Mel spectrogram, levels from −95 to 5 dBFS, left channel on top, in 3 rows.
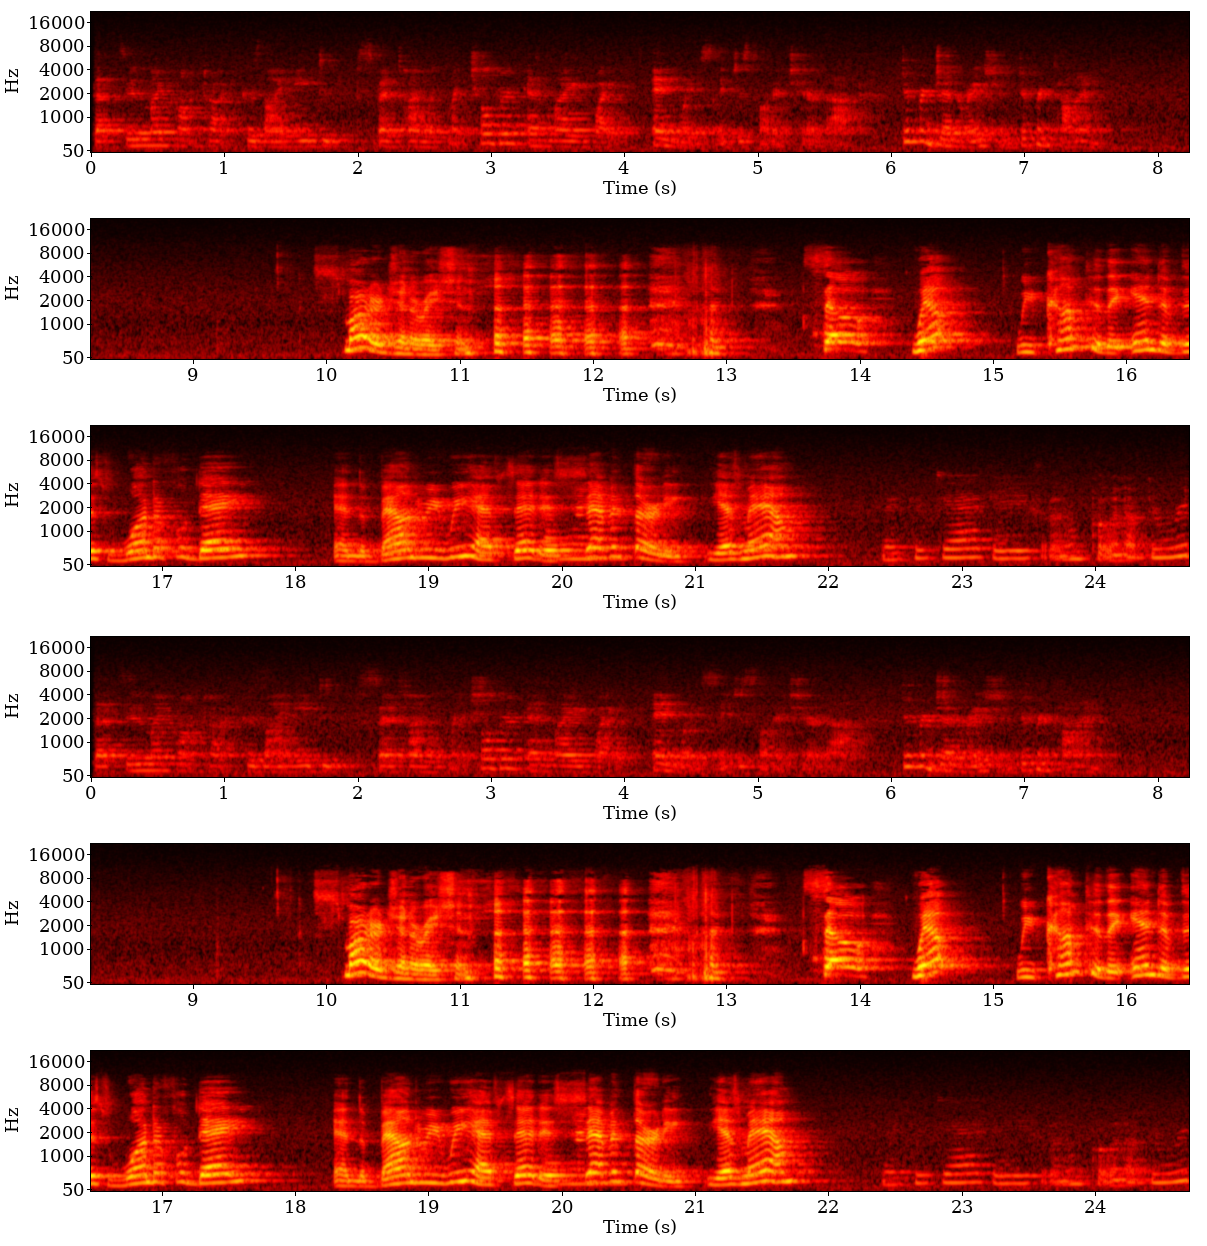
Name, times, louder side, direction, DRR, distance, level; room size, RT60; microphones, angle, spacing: voice 1, 0.0-7.6, left 1 dB, 30° left, -1 dB, 2.5 m, -51 dB
voice 2, 9.9-13.4 13.6-14.7 15.2-17.7 18.3-21.8, right 3 dB, 25° right, 10 dB, 0.7 m, -30 dB
voice 3, 19.9-20.4 22.4-24.7, left 3 dB, 75° left, 8 dB, 0.8 m, -46 dB
13.5 x 12.5 x 4.6 m, 0.82 s
head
